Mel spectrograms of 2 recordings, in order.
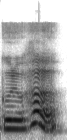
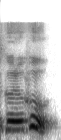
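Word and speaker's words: गुरुः: The visa is not pronounced a everywhere. Like if you see a word guru with a visa, it's not guru ha, it's guru who because the visa uh echo echoes the last vowel sound that is made in the word.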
